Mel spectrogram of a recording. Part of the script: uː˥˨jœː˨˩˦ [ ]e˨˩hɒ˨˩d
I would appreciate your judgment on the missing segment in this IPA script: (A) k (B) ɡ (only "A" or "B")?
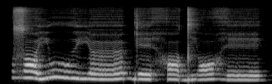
B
